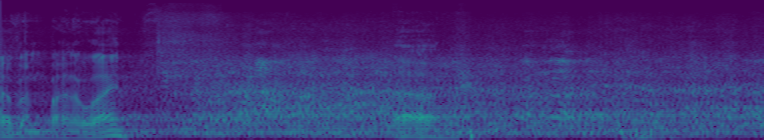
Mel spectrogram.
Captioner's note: audience laughing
